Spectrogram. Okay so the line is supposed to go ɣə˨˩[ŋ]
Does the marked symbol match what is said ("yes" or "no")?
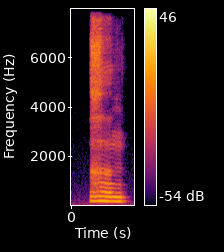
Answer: yes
